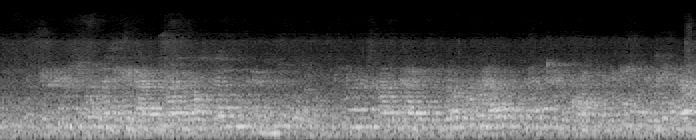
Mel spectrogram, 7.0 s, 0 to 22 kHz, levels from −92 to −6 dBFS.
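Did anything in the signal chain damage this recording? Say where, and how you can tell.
Yes. From 5.44 s to 6.77 s the sound runs about 5.9% fast and rises by roughly a semitone (about 99 cents), then snaps back. This drift correction step likely comes from clock-matching software at the buffer stage changing the playback rate in one jump.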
